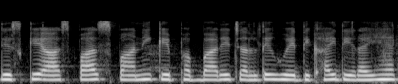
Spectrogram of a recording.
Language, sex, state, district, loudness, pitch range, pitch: Hindi, female, Chhattisgarh, Balrampur, -14 LUFS, 215-230 Hz, 225 Hz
